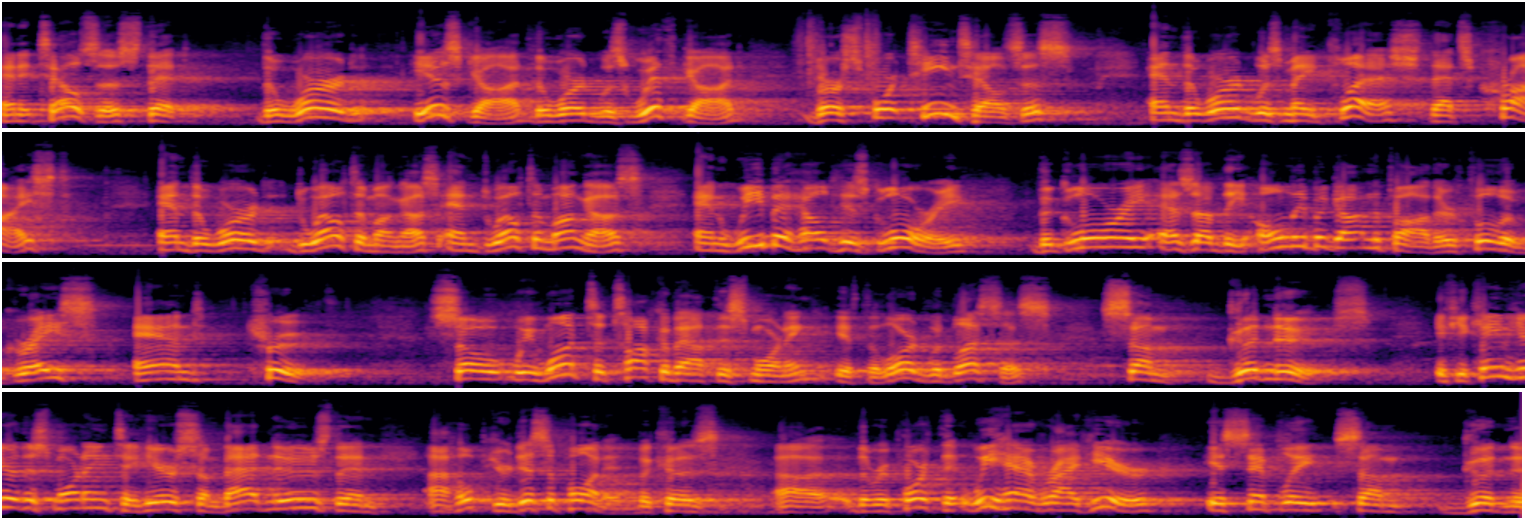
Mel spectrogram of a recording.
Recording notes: Message delivered Sunday, June 18, 2023 at Mt Carmel Primitive Baptist Church, Bel Air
